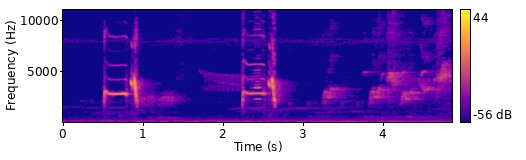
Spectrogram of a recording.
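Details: Prinia in full voice, for luring birds in training: two whistled phrases, each a level tone ending in a fast falling double note, followed by softer scratchy chirps and a low background rumble.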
